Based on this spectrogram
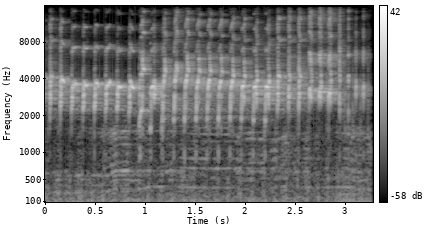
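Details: Lovebird giving a long ngekek trill, used as a tutor song for songbirds: a fast, even string of sharp, high repeated notes, about three per second, running steadily without a break.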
